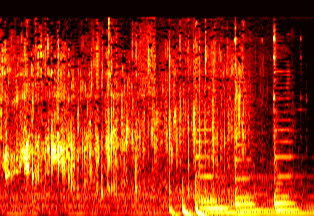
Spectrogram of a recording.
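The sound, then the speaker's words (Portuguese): Water pours into a glass, a splashy gurgle at first, then a steady stream whose pitch climbs as the glass fills. No voices, just the liquid. “Gente, bora tomar uma aguinha rapidinho e voltamos já já.”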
